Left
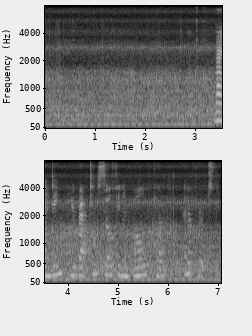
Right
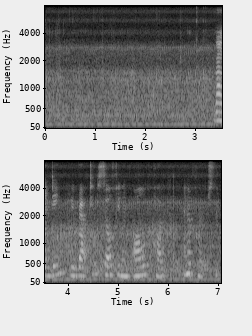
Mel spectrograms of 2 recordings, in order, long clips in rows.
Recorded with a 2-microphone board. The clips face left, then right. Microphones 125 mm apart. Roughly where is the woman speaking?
Centre.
